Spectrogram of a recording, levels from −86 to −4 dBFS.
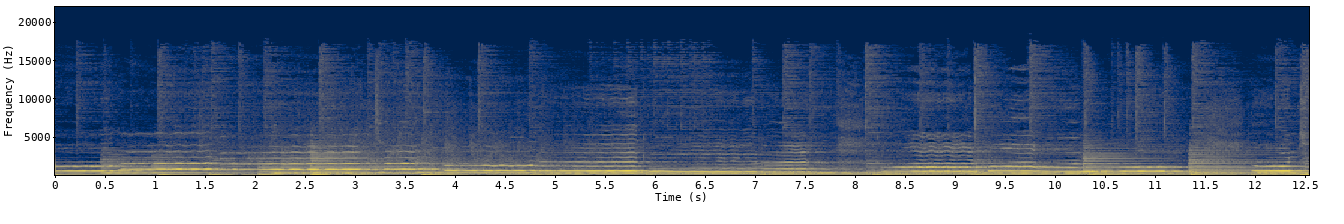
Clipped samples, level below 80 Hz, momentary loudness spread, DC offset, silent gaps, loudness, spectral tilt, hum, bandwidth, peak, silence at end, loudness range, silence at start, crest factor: under 0.1%; -38 dBFS; 8 LU; under 0.1%; none; -21 LUFS; -7 dB/octave; none; 17.5 kHz; -6 dBFS; 0 s; 3 LU; 0 s; 14 dB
